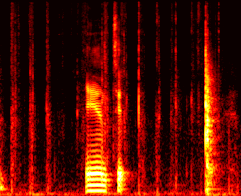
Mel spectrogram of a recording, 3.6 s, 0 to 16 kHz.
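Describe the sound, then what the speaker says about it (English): A tarot card deck being shuffled in two brisk riffles a couple of seconds apart, close and crisp, with someone talking between them. "Give me 2 shuffles."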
